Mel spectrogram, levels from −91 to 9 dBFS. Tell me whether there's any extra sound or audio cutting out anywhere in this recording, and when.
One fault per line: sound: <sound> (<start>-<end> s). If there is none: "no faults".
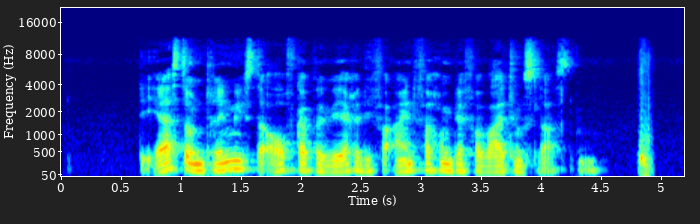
sound: whoosh (4.8-5.0 s)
